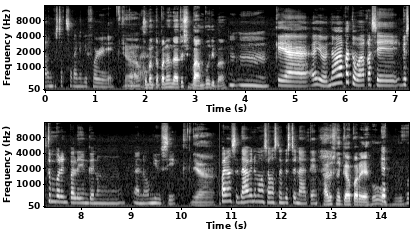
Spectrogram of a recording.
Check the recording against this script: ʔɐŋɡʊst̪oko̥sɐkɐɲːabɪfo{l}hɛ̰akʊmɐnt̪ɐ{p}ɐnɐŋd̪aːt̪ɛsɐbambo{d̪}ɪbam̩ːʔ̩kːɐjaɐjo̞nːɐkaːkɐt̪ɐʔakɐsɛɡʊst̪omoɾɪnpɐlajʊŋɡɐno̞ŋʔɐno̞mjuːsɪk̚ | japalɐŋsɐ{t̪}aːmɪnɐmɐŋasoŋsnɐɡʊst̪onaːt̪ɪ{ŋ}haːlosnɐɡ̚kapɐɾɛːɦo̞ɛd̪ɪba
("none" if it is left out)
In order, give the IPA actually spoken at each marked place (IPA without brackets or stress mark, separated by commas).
ɹ, p, d̪, d̪, n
